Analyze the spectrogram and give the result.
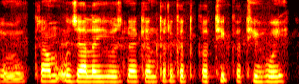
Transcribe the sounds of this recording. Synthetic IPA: emeɡɾamud͡ʒaləjod͡ʒnakeənt̪əɾɡət̪kət̪ʰikət̪ʰiɦoj

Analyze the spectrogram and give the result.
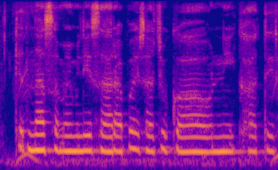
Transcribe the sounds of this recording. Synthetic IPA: kɪt̪nasɐməjmɪlesaːɾapɐɪsat͡ʃʊkaɔnikʰaːt̪iɾ

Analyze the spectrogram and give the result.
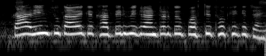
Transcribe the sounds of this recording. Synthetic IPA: kaɾint͡ʃukawekekʰat̪iɾbʱiɡɾaɳʈəɾkeupəst̪ʰit̪ɦokʰeket͡ʃaɦin

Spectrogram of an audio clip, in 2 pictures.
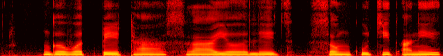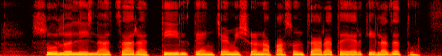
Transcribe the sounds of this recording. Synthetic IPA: ɡəʋət̪̚peʈʰasajlet͡s | səŋkut͡ɕiːt̪añi | sollelat͡saɾat̪iːlt̪jaɲt͡ɕjamiɕɾəɳapasuːnt͡saɾat̪əjaɾkelad͡zat̪o

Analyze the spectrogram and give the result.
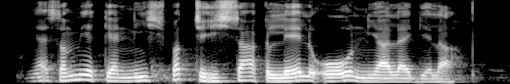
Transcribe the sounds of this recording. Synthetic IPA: njasəmjəkeniːʃpək̚t͡ʃɦɪʃaːkleːloːnijaːləjɡeːlaː

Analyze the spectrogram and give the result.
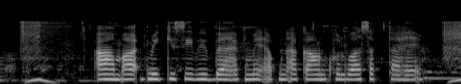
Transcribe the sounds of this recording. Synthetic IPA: aːmaːd̪mikɪsibʱibɛ̃ːkmẽʔɐ̰pnaɐkaːʊ̃ɳʈ̚kʰʊlwasɐk̚t̪aɦɛː

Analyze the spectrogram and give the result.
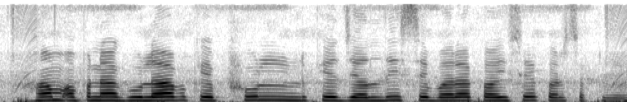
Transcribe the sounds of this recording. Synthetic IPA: ɦəməpnaɡʊlaːbkepʰulked͡ʒəld̪isːebəɾakəisekəɾsəkle

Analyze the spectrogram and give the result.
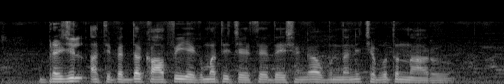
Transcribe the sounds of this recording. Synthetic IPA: bɾed͡ʒilɐt̪ipɛd̪ːɐkaːpʰiːeɡumɐt̪it͡ʃeːse̞ːd̪ɛːʃɐŋɡaːund̪ɐnit͡ʃe̞but̪unːaːɾu

